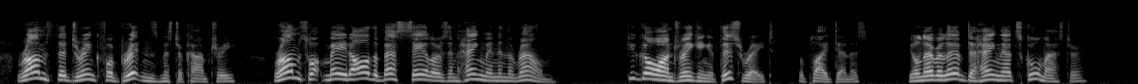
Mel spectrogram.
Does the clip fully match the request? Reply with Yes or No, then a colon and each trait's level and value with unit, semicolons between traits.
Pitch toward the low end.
No: high, 190 Hz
